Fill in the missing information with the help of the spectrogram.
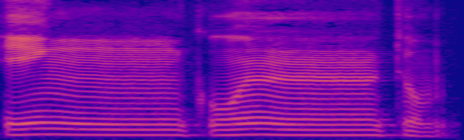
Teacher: വീണ്ടും ഫതമന്നൗ, അവിടെയും നൂൻ മുഷദ്ദദ മണിച്ചുകൊണ്ട് ഉച്ചരിക്കണം. ഇൻ കുൻതും, രണ്ട് സാക്കിനായ നൂനും ഇഖ്ഫ ഹഖീഖി നൽകി അവ്യക്തമാക്കി മണിച്ചുകൊണ്ട് ഉച്ചരിക്കണം. കുൻതും എന്ന സാക്കിനായ മീം ഇൽഹാർ ഷഫവി നൽകി മണിക്കാതെ വെളിവാക്കണം.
